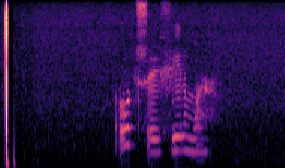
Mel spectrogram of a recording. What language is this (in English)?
Russian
